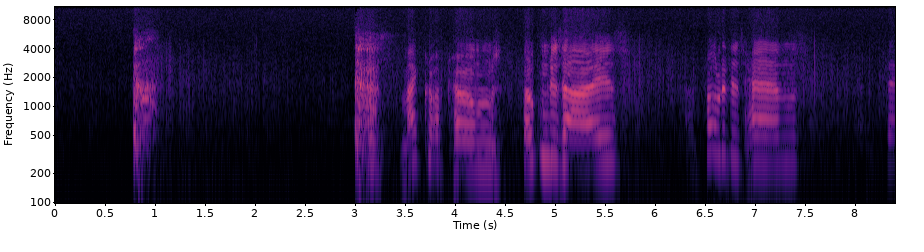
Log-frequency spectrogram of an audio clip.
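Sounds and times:
person coughing: 0.8s - 1.1s, 3.0s - 3.4s
speech: 3.4s - 5.8s, 6.5s - 7.6s.

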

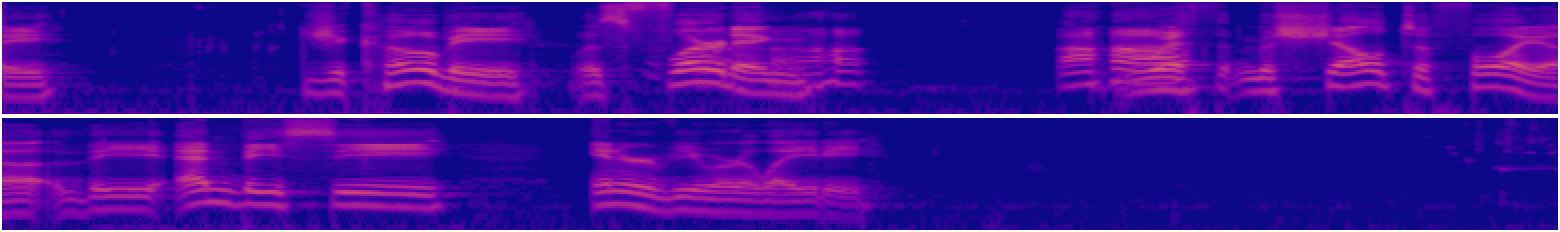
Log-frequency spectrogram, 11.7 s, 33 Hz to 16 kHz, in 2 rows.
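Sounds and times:
speech: 0.0s - 0.3s, 1.1s - 3.3s, 4.0s - 9.2s
person sipping and swallowing water: 11.2s - 11.6s.

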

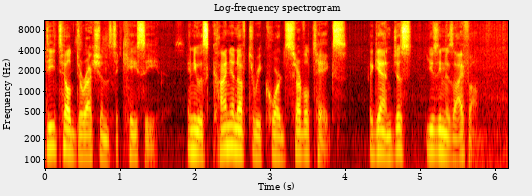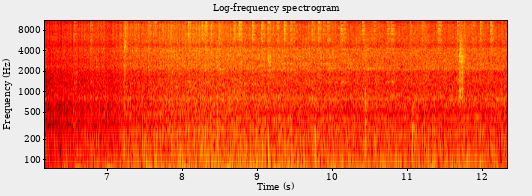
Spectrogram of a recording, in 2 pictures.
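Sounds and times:
speech: 0.0s - 6.0s
old Farmall Model A farm tractor engine running on a farm: 4.1s - 12.3s.

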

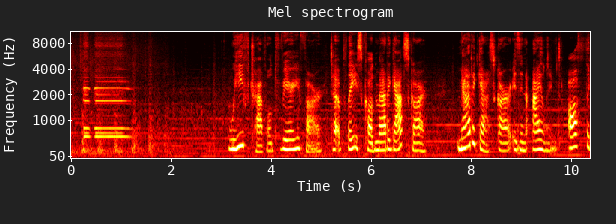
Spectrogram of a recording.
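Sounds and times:
train horn toot and sustained blast: 0.0s - 1.5s
train rolling along: 0.0s - 10.3s
speech: 3.2s - 7.2s, 7.8s - 10.3s.

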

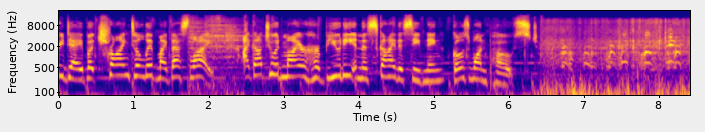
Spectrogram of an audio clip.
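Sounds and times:
speech: 0.0s - 7.4s
large flock of geese honking: 6.7s - 8.4s.

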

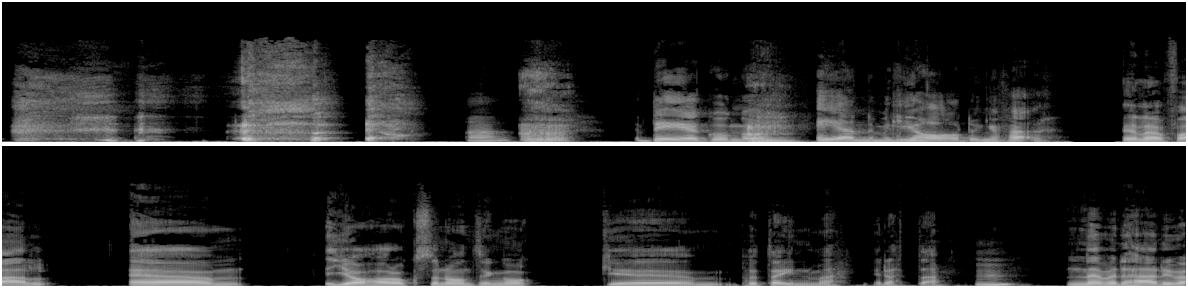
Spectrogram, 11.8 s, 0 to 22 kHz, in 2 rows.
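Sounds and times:
harsh coughs: 1.2s - 2.9s, 3.7s - 4.1s
speech: 3.2s - 11.8s.

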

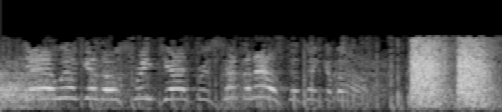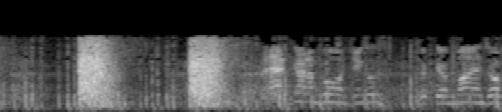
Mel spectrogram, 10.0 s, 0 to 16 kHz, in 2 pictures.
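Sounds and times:
speech: 1.0s - 4.9s, 7.7s - 10.0s
six-gun fire in a Western shootout: 4.1s - 7.9s.

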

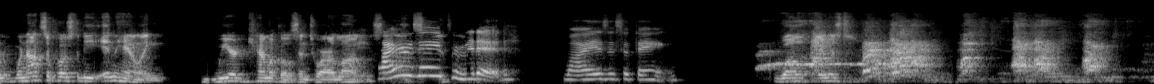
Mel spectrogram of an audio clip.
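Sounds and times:
speech: 0.0s - 6.9s, 7.6s - 9.8s
dogs barking at someone walking past the house: 7.6s - 11.5s.

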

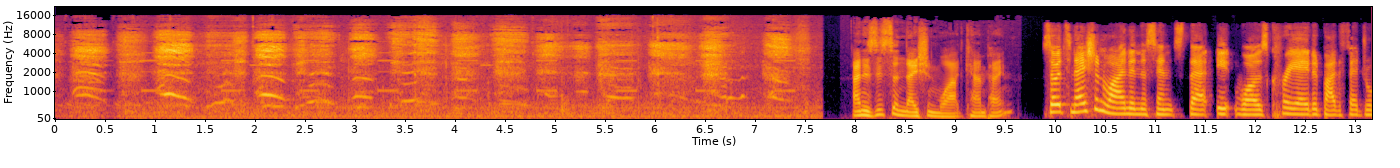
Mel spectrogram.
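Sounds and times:
woman in her 20s on a ventilator gasping for air: 0.0s - 7.7s
steady mechanical hum: 0.0s - 8.4s
speech: 8.0s - 13.1s.

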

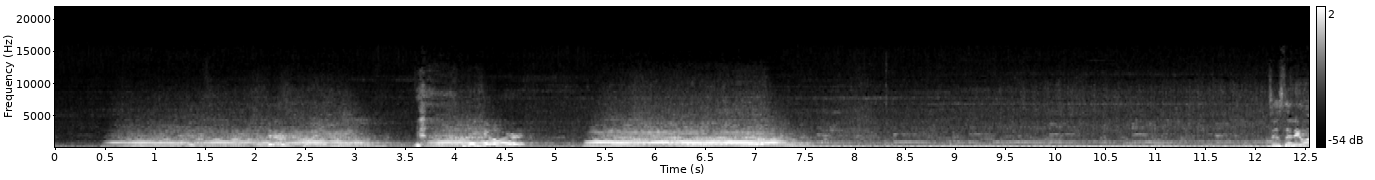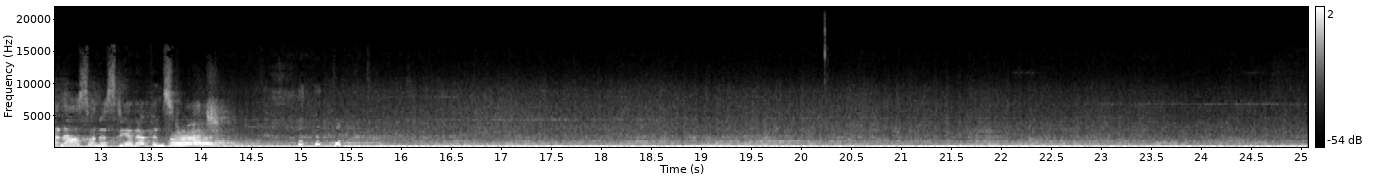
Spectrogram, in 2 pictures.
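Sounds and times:
passing train rumble: 0.0s - 25.0s
rail cars rolling by and rattling: 0.0s - 25.0s
train horn blasts: 0.4s - 8.0s, 13.5s - 14.6s
laughter: 3.6s - 4.7s, 14.4s - 16.2s
speech: 13.2s - 14.3s.

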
